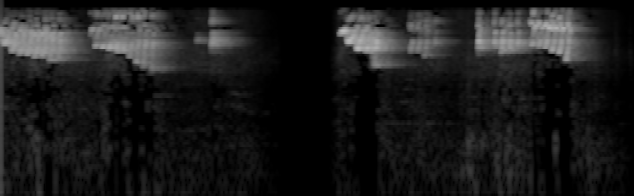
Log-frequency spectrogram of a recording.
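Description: Squirrel monkey giving very high, shrill chirping calls that sweep downward in quick bursts.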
